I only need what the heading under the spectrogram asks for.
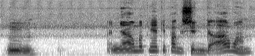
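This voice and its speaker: Hapless village councilor, high-pitched male voice, hesitant, self-excusing, comic radio drama, slight background noise. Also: very animated, moderate pace, fairly bright tone, poor audio. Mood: puzzled, resigned.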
